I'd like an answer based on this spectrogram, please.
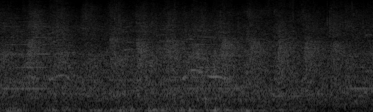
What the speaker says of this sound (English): getting the due applause from this crowd and the players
